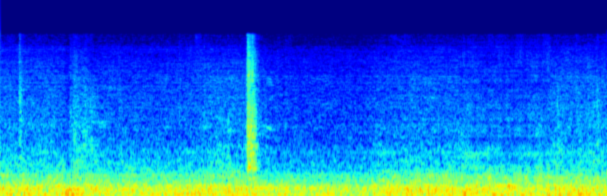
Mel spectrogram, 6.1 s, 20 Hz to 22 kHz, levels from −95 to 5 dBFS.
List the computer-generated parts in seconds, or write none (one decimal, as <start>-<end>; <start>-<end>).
4.6-5.5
